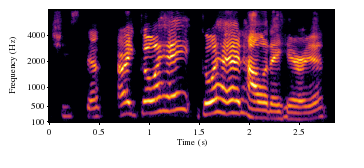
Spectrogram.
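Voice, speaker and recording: High-voiced, flustered woman hosting. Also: sing-song, dry recording, lo-fi sound. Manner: flustered, halting, repeats herself. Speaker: host of a community reader's theater show. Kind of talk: semi-scripted moderating. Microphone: video call.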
